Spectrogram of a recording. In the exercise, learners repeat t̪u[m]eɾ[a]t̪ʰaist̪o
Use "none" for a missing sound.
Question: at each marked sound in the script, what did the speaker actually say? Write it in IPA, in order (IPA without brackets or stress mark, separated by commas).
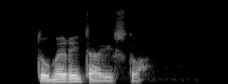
m, i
